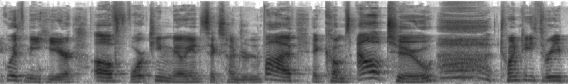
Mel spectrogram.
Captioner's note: gasps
